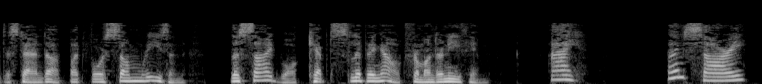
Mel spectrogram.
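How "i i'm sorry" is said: plain reading voice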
